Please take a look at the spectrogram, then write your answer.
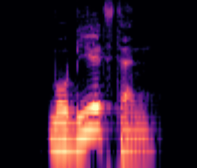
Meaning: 1. superlative degree of mobil 2. inflection of mobil: strong genitive masculine/neuter singular superlative degree
- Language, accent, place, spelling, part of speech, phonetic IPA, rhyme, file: German, Germany, Berlin, mobilsten, adjective, [moˈbiːlstn̩], -iːlstn̩, De-mobilsten.ogg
